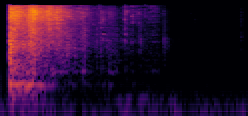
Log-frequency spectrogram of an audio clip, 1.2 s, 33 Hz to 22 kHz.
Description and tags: glass-in-bucket 01
Glass shattering/breaking sound in a bucket. Could be used as a drum sound for an industrial beat.
break, crack, crunch, drum, explode, glass, percussion, shatter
